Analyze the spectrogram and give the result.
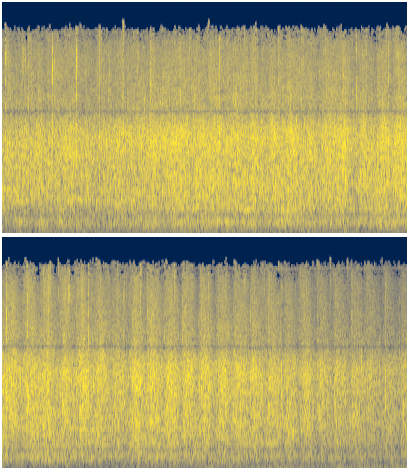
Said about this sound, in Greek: Ακούμε, είναι όλοι οι βουλευτές χειροκροτούν όρθιοι τον Αμερικανό πρόεδρο.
